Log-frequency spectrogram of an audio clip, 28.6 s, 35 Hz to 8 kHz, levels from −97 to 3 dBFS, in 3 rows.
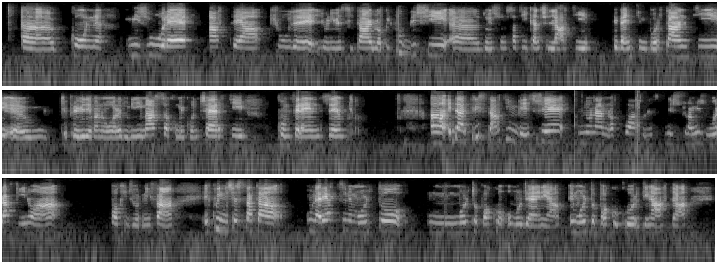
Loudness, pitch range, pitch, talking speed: -23 LUFS, 205-255 Hz, 220 Hz, 120 wpm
